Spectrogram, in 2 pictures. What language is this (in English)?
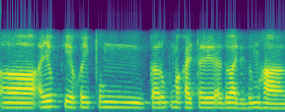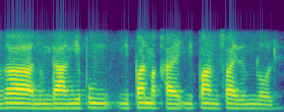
Manipuri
